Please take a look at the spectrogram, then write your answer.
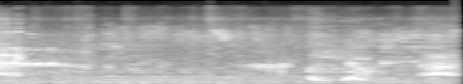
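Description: Pet chickens feeding on cracked corn make soft, close clucks and murmurs in scattered short bursts over a quiet background, with no talk.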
